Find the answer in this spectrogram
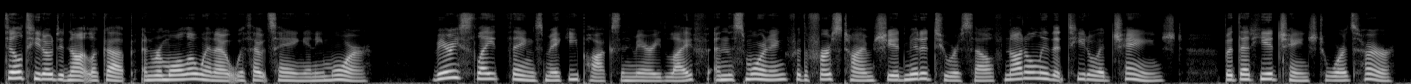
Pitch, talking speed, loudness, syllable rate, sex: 205 Hz, 195 wpm, -20 LUFS, 4.9 syllables/s, female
